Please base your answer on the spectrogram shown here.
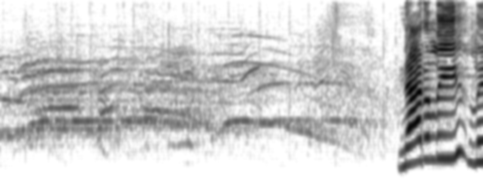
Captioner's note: audience applauding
